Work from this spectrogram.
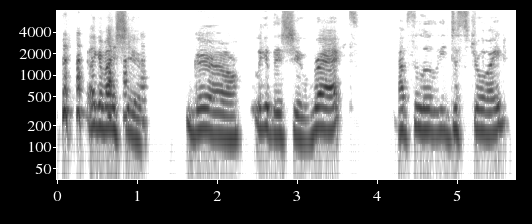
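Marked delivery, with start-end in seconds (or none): none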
